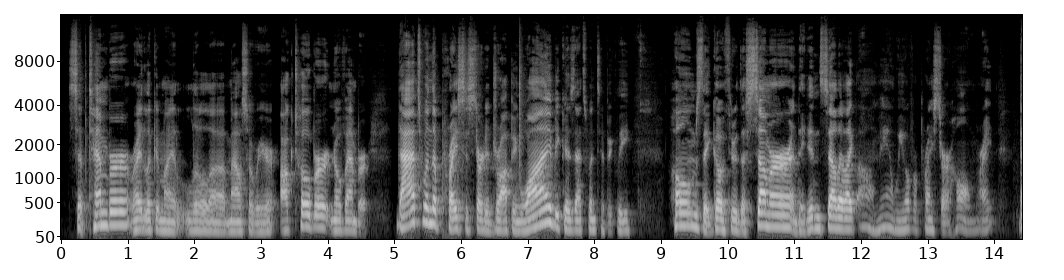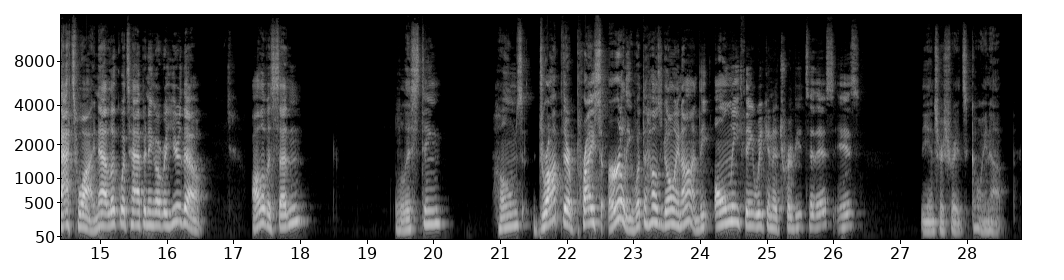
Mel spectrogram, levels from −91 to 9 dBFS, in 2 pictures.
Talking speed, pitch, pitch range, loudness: 165 wpm, 150 Hz, 120-180 Hz, -19 LUFS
